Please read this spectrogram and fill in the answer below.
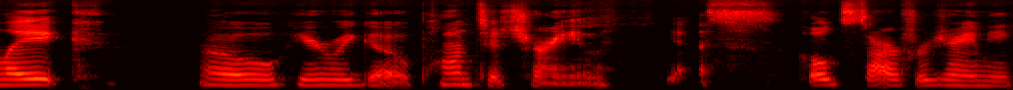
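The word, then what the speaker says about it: Pontchartrain: Pont Train. Yes. Cold star for Jamie because I pronounced it right.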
